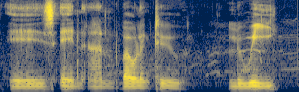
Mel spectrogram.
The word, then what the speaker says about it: Louis: Lewis Rees is in and bowling to Louis Kimber. Doesn't pronounce the S.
